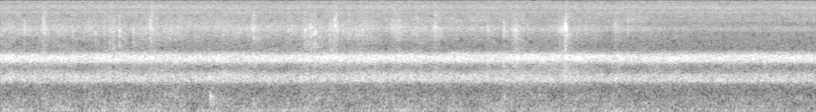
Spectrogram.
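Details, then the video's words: On the spring equinox, a steady chorus of tree frogs forms continuous trilling bands, with scattered higher chirps over a low background rumble, in a recording of tree frogs and owls. "The sound of Tree frogs 🐸 & Owls 🦉"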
